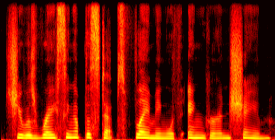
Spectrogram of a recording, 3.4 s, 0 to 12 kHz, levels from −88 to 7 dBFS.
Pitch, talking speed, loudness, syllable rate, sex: 220 Hz, 190 wpm, -19 LUFS, 4.6 syllables/s, female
